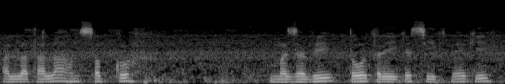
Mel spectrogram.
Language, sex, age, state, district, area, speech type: Urdu, male, 30-45, Uttar Pradesh, Muzaffarnagar, urban, spontaneous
